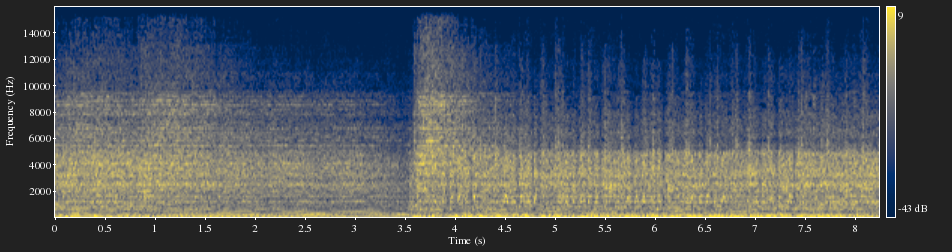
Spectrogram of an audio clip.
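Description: Heavy metal/punk track with distorted electric guitar playing heavy chords. About three and a half seconds in the full band comes in louder, and the top end fills out.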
